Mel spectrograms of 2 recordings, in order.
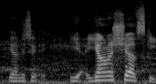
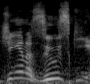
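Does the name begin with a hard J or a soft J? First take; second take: soft J; hard J. First: The name begins with a soft J sound. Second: The name begins with a hard J sound. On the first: The speaker calls it wrong. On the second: The speaker calls it right.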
